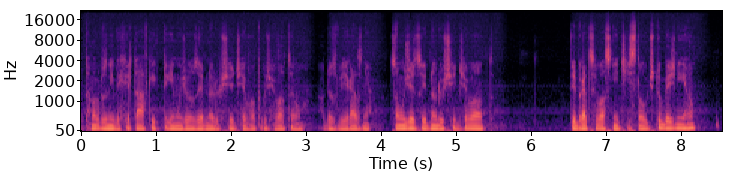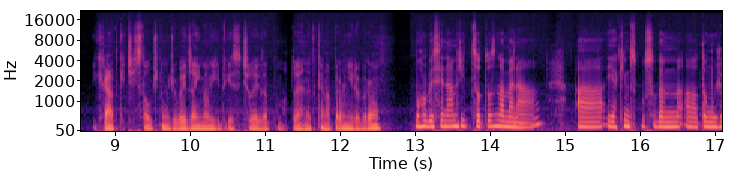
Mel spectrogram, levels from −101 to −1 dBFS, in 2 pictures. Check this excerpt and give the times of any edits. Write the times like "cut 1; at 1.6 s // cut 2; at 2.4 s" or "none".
cut 1; at 8.5 s // cut 2; at 12.9 s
